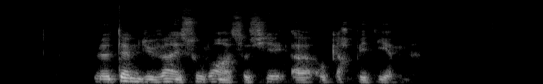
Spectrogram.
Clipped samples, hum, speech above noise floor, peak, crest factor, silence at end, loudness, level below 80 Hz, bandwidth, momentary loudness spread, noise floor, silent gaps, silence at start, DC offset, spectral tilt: under 0.1%; none; 55 dB; -10 dBFS; 22 dB; 1.45 s; -30 LUFS; -70 dBFS; 14 kHz; 12 LU; -84 dBFS; none; 0.95 s; under 0.1%; -6 dB/octave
